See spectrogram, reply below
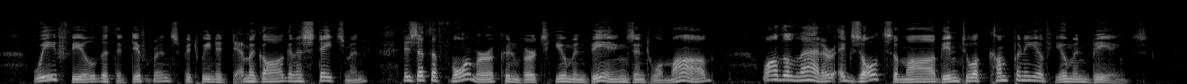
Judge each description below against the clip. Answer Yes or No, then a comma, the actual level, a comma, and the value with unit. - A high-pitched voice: No, low, 135 Hz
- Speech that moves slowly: No, average, 165 wpm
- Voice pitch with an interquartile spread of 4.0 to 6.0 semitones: Yes, wide, 5.6 semitones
